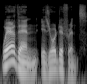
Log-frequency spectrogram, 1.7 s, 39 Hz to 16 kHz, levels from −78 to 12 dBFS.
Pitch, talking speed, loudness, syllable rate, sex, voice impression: 110 Hz, 170 wpm, -17 LUFS, 5.4 syllables/s, male, masculine, very adult-like, thick, slightly fluent, cool, wild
